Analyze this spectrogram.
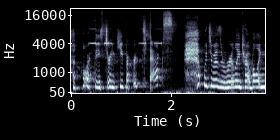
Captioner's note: timer beeps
